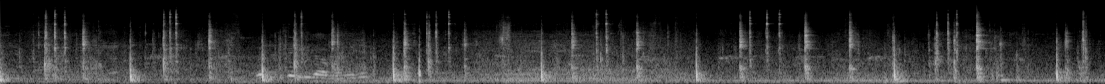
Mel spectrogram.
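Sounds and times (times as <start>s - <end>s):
steady low hum: 0.0s - 11.0s
hand tools clicking on plastic: 0.4s - 4.7s.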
